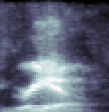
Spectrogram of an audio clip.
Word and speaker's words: Grillo: I'm American it's a Grio no okay why do you pronounce the L in his first name and not in the in the last name I mean why is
